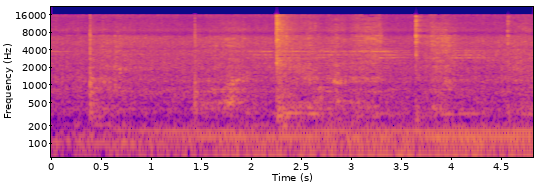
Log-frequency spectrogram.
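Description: Tomato chutney being stirred as it cooks down in a pan, soft scraping and sizzling with a few sharp spoon knocks against the pan, close and steady.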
